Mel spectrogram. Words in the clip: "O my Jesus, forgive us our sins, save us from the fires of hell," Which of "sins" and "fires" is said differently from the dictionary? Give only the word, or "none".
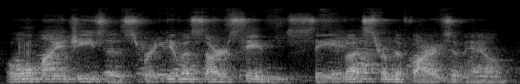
none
